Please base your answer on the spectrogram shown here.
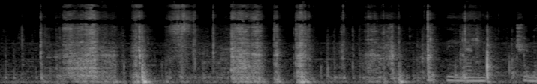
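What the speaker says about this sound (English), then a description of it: "Let's trim the excess of that off." Paper trimmer slicing the edge off a junk mail envelope, heard as a series of rasping, scraping strokes and clicks at close range, interleaved with a person talking.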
